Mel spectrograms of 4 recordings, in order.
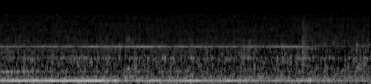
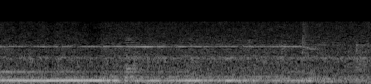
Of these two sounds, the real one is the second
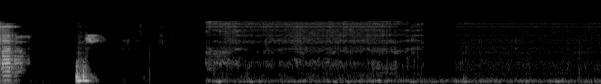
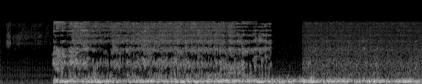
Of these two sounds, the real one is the second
